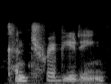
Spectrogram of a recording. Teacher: the O is kind of like what we call a schwa in linguistics. So it's an sound, contributing.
